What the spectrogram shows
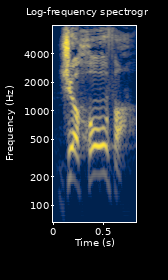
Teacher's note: They pronounce the Y from Yahweh as a J, and the W, weh, as a V.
